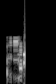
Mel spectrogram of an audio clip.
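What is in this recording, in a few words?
EMS Dispatch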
